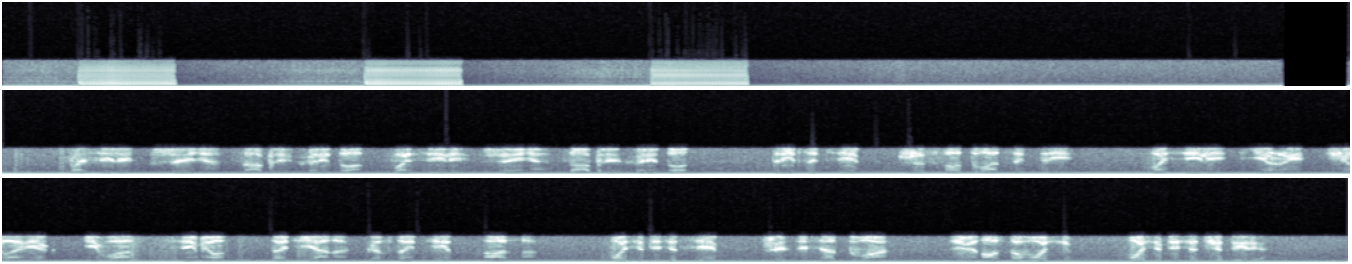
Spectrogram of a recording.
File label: Buzzer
